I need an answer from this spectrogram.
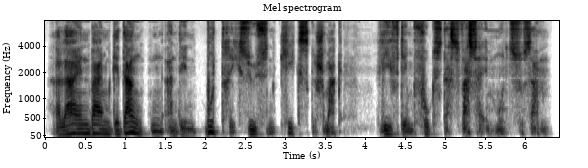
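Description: A man reading a children's story aloud in a slow, expressive, soft-voiced way. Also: sits low, slightly rough, dry recording, studio quality. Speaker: narrator.

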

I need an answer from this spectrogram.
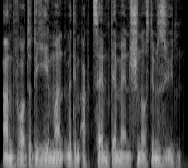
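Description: Deep husky male audiobook narrator. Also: no echo, studio quality. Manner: calm, measured storytelling. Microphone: close studio mic.

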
